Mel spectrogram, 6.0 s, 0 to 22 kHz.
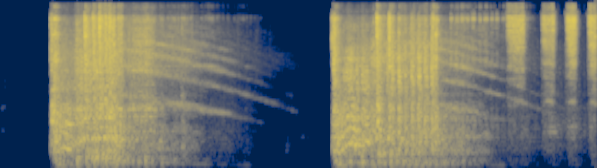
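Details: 1964 Chevrolet C10 stepside, a sight-unseen project with fuel only just reaching the filter: two long cranking bursts sputter and die, then short catching pops as it finally fires. Hard starting with extended cranking.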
